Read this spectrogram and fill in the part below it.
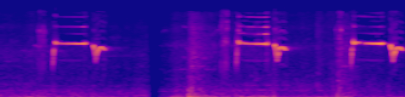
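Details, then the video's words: Song of a prinia responding to another prinia: high steady whistles, each opened by a short click and closed with a twisting drop. There are three phrases with a brief gap, over low background rumble. "prenjak langsung nyaut dengar prenjak ini"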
